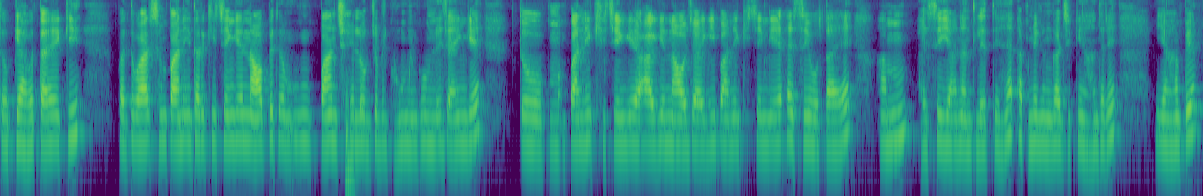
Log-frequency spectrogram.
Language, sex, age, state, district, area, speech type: Hindi, female, 18-30, Uttar Pradesh, Prayagraj, urban, spontaneous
